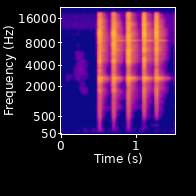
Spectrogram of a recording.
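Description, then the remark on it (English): Glasses clink together in a toast six times in quick, evenly spaced succession, each tap bright and briefly ringing, heard on their own at moderate volume after a short silence. “Well, I'll at least improve the little clink.”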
